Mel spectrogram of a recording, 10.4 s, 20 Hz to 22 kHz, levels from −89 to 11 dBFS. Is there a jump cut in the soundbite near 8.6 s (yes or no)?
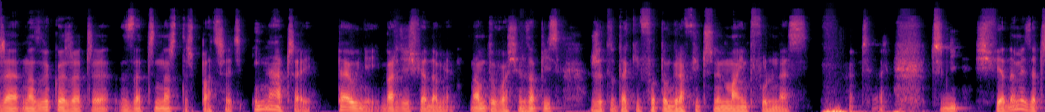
no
